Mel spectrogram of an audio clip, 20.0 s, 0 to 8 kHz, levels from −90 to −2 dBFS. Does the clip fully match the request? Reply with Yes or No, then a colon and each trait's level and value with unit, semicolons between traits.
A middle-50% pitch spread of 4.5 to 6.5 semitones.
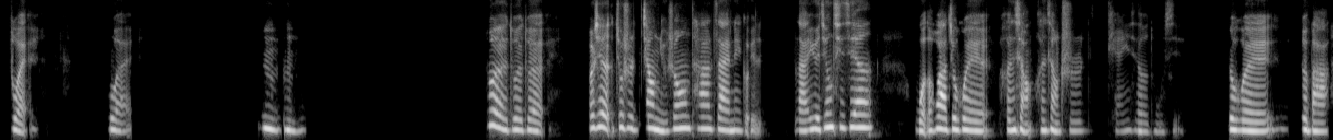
No: average, 3.5 semitones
